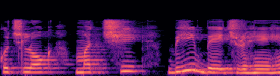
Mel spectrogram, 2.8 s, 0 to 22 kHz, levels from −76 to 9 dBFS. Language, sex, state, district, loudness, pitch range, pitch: Hindi, female, Arunachal Pradesh, Lower Dibang Valley, -13 LUFS, 205-230 Hz, 215 Hz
